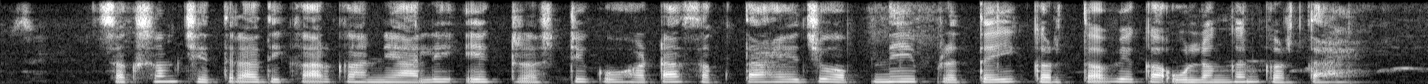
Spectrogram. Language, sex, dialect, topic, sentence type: Hindi, female, Kanauji Braj Bhasha, banking, statement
